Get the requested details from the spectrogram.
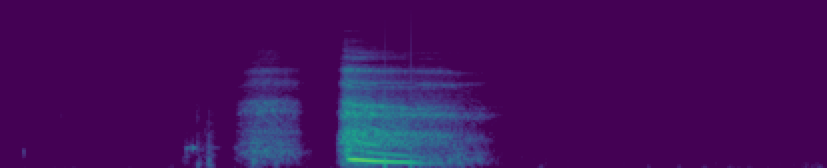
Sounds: Sigh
